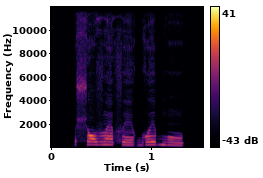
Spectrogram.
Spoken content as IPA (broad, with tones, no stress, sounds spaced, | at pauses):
ʃ ɔ˧ v ɛ̃˧ f eː˨ ɡʷ eː˧ b ũ˨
